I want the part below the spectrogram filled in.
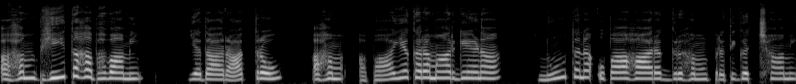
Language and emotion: Sanskrit, fearful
